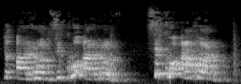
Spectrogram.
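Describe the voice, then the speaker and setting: An actor on stage playing an excitable young man who rants loudly and frantically. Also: very high voice, moderate pace. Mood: agitated. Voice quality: loud, frantic. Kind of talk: stage acting. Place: theater stage. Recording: echoey stage from far off.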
